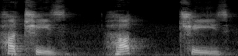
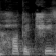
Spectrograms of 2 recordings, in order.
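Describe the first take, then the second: First: HOT without its own T, going into the CH of CHEESE; linked. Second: HOT with a released T before CHEESE; unlinked. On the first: Teacher showing how to say it, HOT CHEESE linked. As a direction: merge the end of HOT into CHEESE. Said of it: "هتقولها". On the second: Teacher showing the form before linking, HOT CHEESE with both sounds. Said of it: "ده بقى لما تيجي تقول". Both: Shown as a demonstration.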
